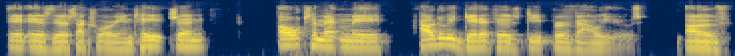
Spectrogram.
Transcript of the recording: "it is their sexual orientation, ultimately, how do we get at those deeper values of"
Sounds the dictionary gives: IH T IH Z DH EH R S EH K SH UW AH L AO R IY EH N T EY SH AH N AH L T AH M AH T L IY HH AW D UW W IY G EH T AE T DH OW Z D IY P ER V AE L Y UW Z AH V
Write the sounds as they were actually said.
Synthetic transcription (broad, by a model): IH T IH Z DH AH R S EH K SH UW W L AO R IY EH N T EY SH AH N AH L T AH M AH T L IY HH AW D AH W IY G EH T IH T DH OW Z D IY P ER V AE L Y UW Z AH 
